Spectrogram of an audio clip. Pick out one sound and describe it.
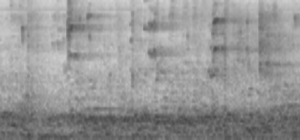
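Players' sneakers squeak on an indoor court floor in a large echoing hall.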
